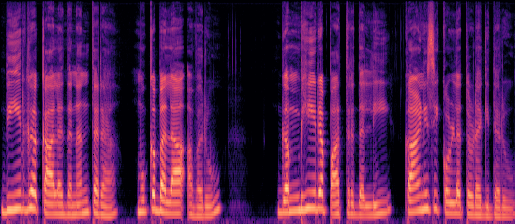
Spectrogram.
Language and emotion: Kannada, neutral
